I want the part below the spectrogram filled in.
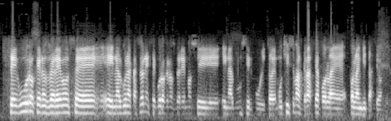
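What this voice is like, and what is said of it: Italian (Genoese) accent in Spanish. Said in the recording (Spanish): “De Génova, eso sí. ... genovés. ... se nota en el acento”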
